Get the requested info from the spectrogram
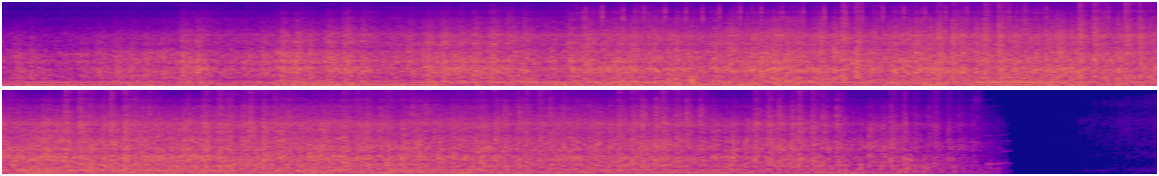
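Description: The Twilight Express Mizukaze sightseeing train running across a rail bridge: a steady, loud rumble under a low hum. It cuts off abruptly about sixteen seconds in.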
